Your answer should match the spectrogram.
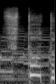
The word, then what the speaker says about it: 土産: 今朝の俳句母の日に旅のつともてこの来たる母の日に旅のつともてこの来たる磯尾千代子漢字で土産と書いてつとと読むんだそう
